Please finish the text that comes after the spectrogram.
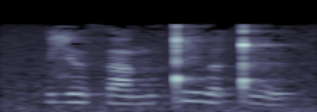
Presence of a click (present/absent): present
